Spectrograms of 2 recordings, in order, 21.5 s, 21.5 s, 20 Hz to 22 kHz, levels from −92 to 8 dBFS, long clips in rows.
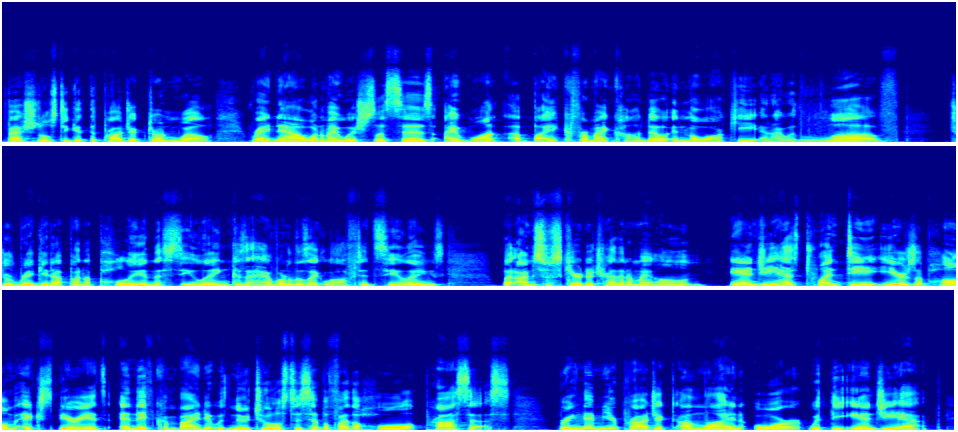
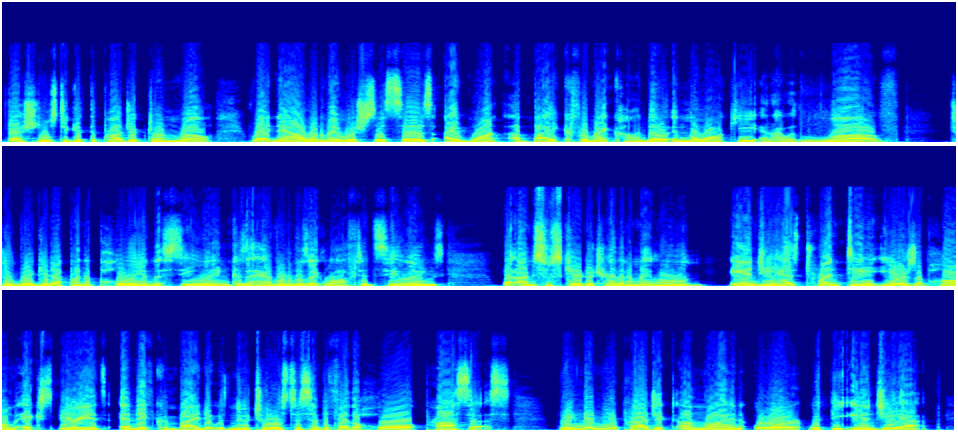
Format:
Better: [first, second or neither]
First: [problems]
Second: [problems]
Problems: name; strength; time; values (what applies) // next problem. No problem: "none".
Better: first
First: none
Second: distortion; heavy; 19% of the sound clipped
